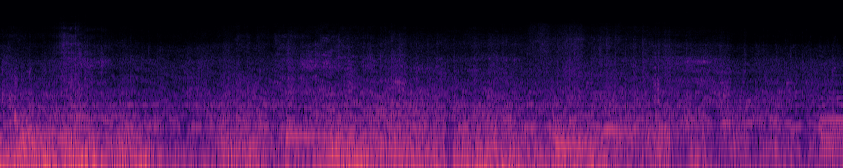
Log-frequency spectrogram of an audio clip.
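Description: Steady wind rumble on the microphone and highway traffic noise while a fat bike is ridden along the road shoulder. Background music with held notes comes and goes over it.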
